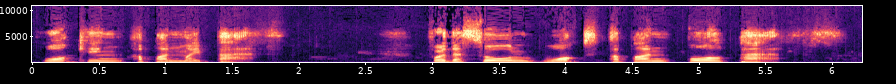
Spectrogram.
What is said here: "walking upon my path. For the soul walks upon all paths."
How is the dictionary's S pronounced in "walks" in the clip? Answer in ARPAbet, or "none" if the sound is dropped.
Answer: S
